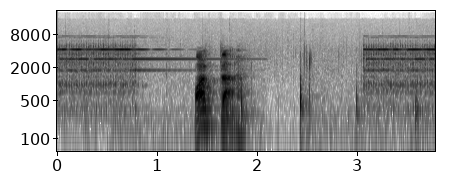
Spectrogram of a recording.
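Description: An old telephone rings in two bursts of ringing, with a short voice exclamation in between and a faint steady hum underneath.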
